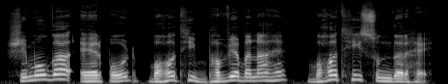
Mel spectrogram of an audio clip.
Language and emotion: Hindi, neutral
